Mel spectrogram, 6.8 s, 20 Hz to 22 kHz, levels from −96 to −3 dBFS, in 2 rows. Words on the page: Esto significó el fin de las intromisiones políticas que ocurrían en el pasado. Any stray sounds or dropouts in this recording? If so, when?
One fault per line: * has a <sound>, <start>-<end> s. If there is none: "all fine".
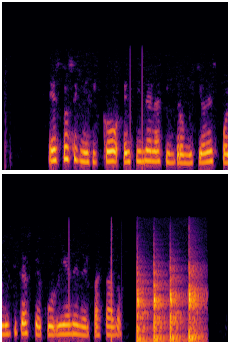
* has a thud, 5.4-6.5 s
